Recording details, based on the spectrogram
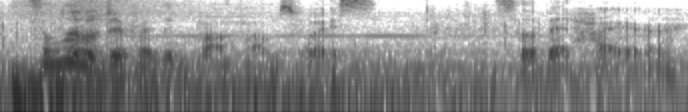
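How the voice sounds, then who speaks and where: A woman's voice: deep voice, wildly swooping pitch, a little fast, creaky, background noise. A woman giving casual live commentary as she streams a game, playful and self-deprecating. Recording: music playing behind the voice.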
